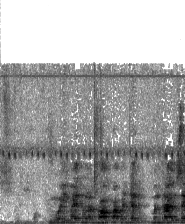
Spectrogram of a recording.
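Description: A group of young boys recites aloud together in unison.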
